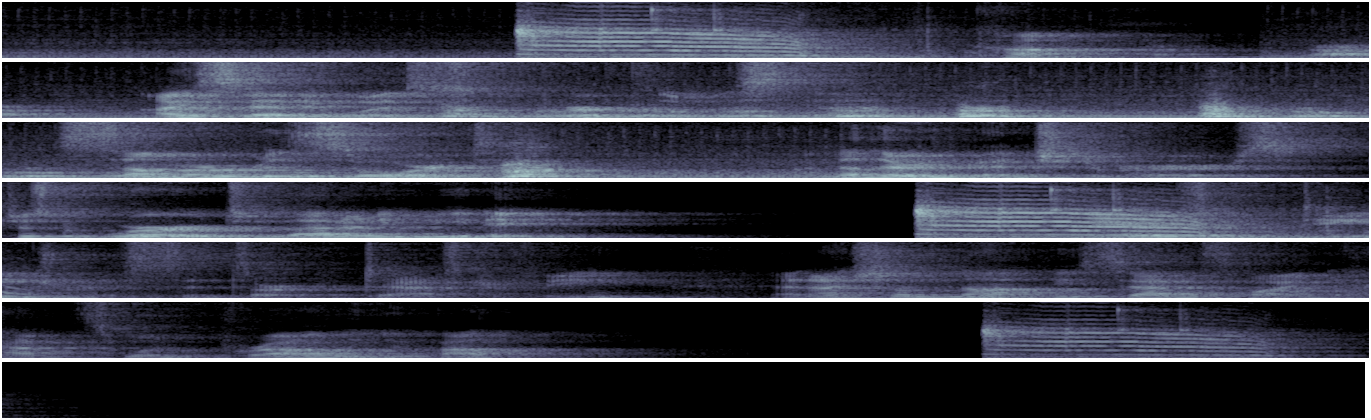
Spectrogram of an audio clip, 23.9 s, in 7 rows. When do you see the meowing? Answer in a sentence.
You can hear the meowing from 1.2 to 2.4 s, from 12.5 to 13.8 s and from 19.5 to 20.3 s.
